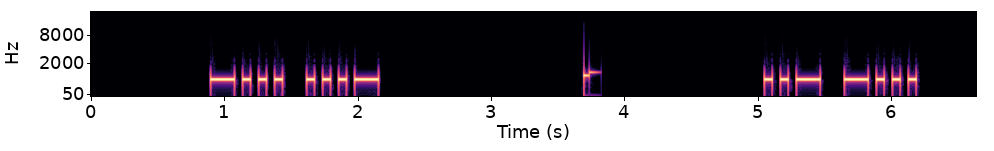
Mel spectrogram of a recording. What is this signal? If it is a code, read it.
Morse code, heard as a keyed tone, about 20 wpm, 700 Hz. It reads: BV UB
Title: All Cut Numbers - 2-Digit 20wpm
